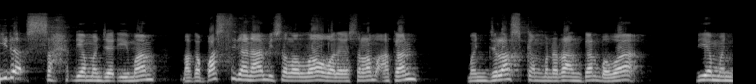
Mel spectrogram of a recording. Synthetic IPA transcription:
idaʔsahdiaməɲd͡ʒadiːmamː | akapast̪inanabisɔlɔlːaɦualajwasalamakan | məɲd͡ʒəlaskanmənəɾaŋkanbawa | diaməɲ

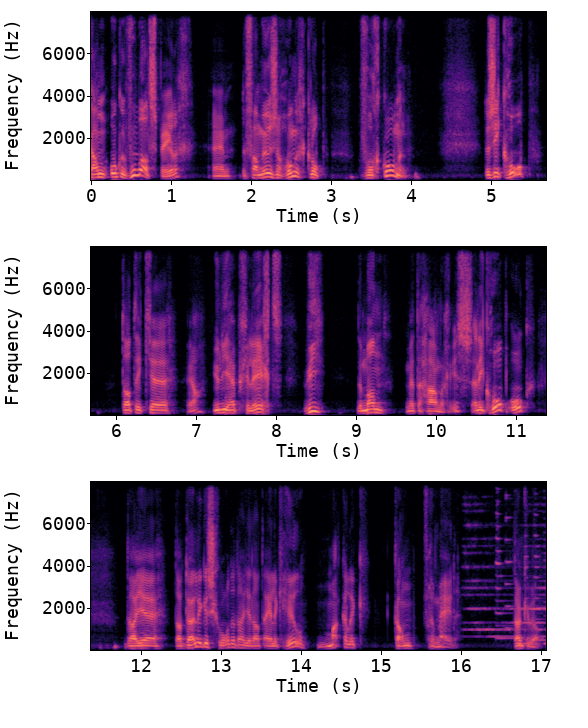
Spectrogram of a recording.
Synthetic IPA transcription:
kɑnoːkənvud̚bɑlˠspeːlər | dəfɑmøːzəɦɔŋərklɔp | voːrkoːmən | d̥ɵs̬ɪkɦoːp | d̥ɑtɪk | jaːjɵliɦɛpxəleːrt | ʋi | d̥əmɑn | mɛt̚dəɦaːmə̰rɪ̰sɛ̰nɪkɦoːpʰoːk | dɑjəd̥ɑt̚dœɥdələkɪsxəʋɔrdəndɑtjədɑtɛjɣənləkɦeːlˠmɑ̰kələkː | ɑnv̥ərmɛjdənd̥ɑŋkyʋɛ̰lˠ

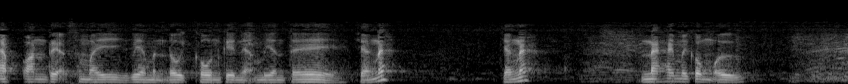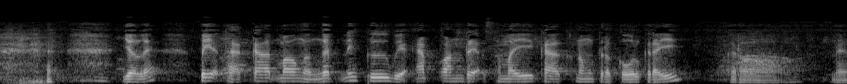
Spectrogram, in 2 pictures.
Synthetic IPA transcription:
ʔap̚ʔɑnrɛ̆əʔsməjʋiəmɨnɗoːc̚koːnkeːnɛ̆əʔmiənt̪eːjəːŋnah | jaəːŋnah | naɦəːjmɨjkoːmʔɨː | jolɛhpiəʔt̪ʰaːkaət̪̚maɔŋɔŋɨt̪̚nihkɨːʋiəʔap̚ʔɑnrɛ̆əʔsməjkaət̪̚kʰnoŋt̪rɑkoːlkrəj | krɑː | nɨŋ

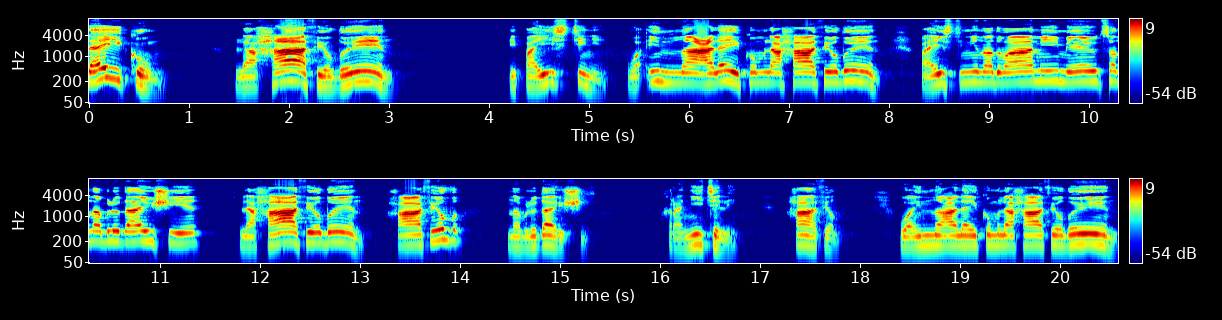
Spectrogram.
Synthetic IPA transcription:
ejkʊm | lʲɪħafʲɪðˤin | ipɐisʲtʲɪnʲɪ̰ | wɐ̰ʔɪnːəʕalʲejkʊmlʲɪħafʲɪðˤɨin | pɐ̰isʲtʲɪnʲɪnɐd̪vamʲɪɪmʲejʊt̪sənəblʲʊd̪ajʉɕːɪjə | lʲaħafʲɪðˤɨn | ħafʲɪðˤ | nəblʲʊd̪ajʉɕːɪj | xrɐ̰nʲitʲɪlʲɪ̰ | ħafʲɪðˤ | wɐɪnːəʕalʲejkʊmlʲɪħafʲɪðˤiːn

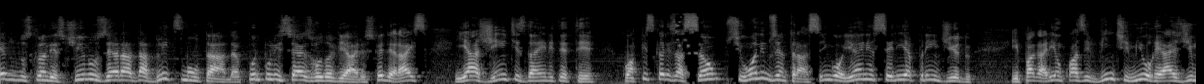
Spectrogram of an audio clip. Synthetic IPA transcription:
ed̪ʊd̪ʊsklɐ̃nd̪est͡ʃĩnʊzɛɾɐd̪ablit͡ʃsmõnt̪ad̪ɐpoɾpolisiajshod̪oviaɾjʊsfed̪eɾajs | ɪaʒẽnt͡ʃɪzd̪ɐẽnit̪et̪e | kõw̃ɐfiskalizasɐ̃w̃sɪʊõnimʊzẽnt̪ɾasɪẽɡojɐ̃niɐseɾiɐːpɾeẽnd͡ʒid̪ʊ | ɪpaɡaɾiɐ̃w̃kwazɪvĩt͡ʃɪmiwɦeajzd͡ʒɪ

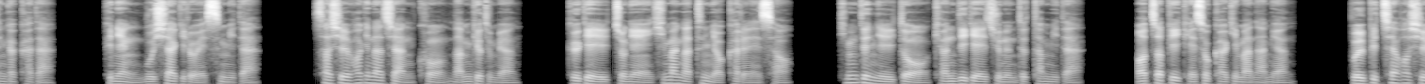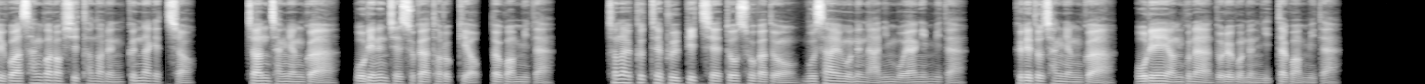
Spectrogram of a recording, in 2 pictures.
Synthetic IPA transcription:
sʰe̞ŋɡakʰada̰ | kɯɲaŋmuɕʰiɦaɡiɾoɦe̞s͈ɯmɲida̰ | sʰaɕʰiɭɸwaɡinɦad͡ʑiankʰonamɡjʌdumjʌn | kɯɡe̞iɭt͡ɕ͈oŋe̞çimanɡatʰɯnjʌkʰaɾɯɭhe̞sʰʌ | çimdɯniɭdokjʌndiɡet͡ɕunɯntɯtʰamɲida̰ | ʌt͡ɕ͈ʌpʰike̞sʰokʰaɡimanhamjʌn | puɭp͈it͡ɕʰe̞ɸwʌɕʰiɭɡwasʰaŋɡʌɾʌp̚ɕ͈itʰʌnʌɾɯnk͈ɯnːaɡe̞t̚t͡ɕ͈o | t͡ɕʌnt͡ɕaŋɲʌnɡwaoɾenɯnt͡ɕe̞sʰuɡatʌɾok͈e̞ʌp̚t͈aɡohamɲida̰ | t͡ɕʰʌnʌɭk͈ɯtʰepuɭp͈it͡ɕʰe̞t͈osʰoɡadomusʰaɭunɯna̰ɲinmojaŋimɲida̰ | kɯɾe̞dot͡ɕʰaŋɲʌnɡwa̰ | oɾeːjʌnɡunanoɾeɡonɯnit̚t͈aɡohamɲida̰

